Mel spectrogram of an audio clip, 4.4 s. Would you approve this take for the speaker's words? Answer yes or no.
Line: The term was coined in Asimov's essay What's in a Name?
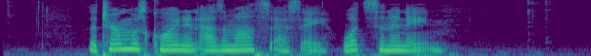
yes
